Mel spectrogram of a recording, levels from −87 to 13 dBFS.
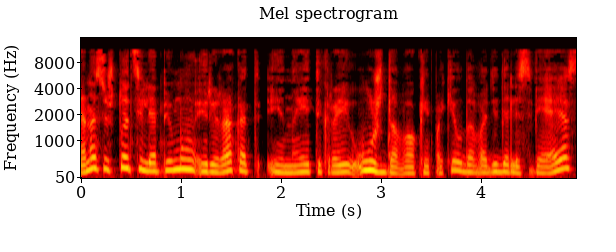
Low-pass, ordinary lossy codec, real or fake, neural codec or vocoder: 14.4 kHz; MP3, 48 kbps; fake; codec, 44.1 kHz, 7.8 kbps, DAC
